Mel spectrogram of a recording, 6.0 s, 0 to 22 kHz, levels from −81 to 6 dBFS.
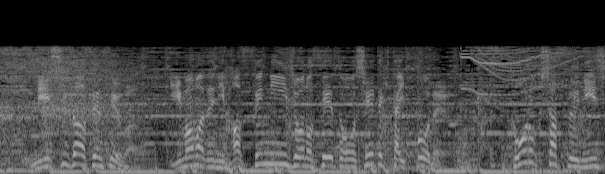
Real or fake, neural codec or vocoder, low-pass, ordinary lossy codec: real; none; 7.2 kHz; none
